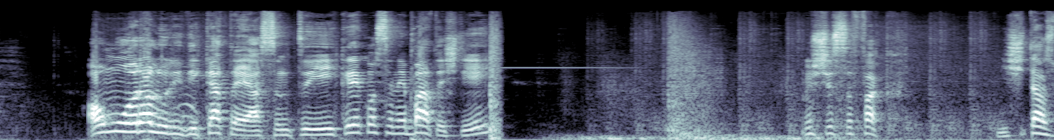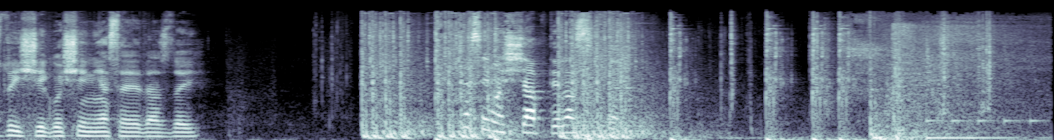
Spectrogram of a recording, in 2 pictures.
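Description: Gunshots crack from a rifle.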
